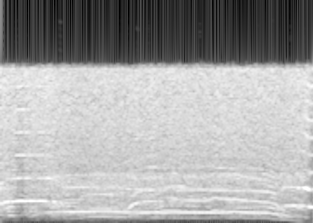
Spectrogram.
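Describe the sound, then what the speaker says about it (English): A Renaissance faire audience at an outdoor Tempest show screams together on cue, a loud mass of mixed adult and children's shrieks and whoops rising and then falling away over about two seconds. "And lightning strikes the ship and everyone screams!"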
